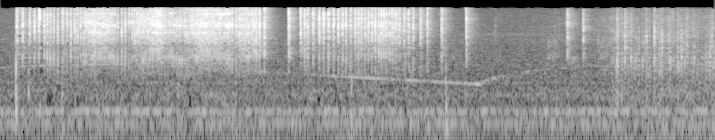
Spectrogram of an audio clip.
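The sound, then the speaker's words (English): A wind-up toy elephant being wound by its tail: a dense, rapid ratcheting clicking for about two seconds, then looser, slower clicks and faint whirring as the winding continues, with no talking. “You have to turn his tail like this. Turn the tail. Then, whoa! That elephant starts moving around really fast.”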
